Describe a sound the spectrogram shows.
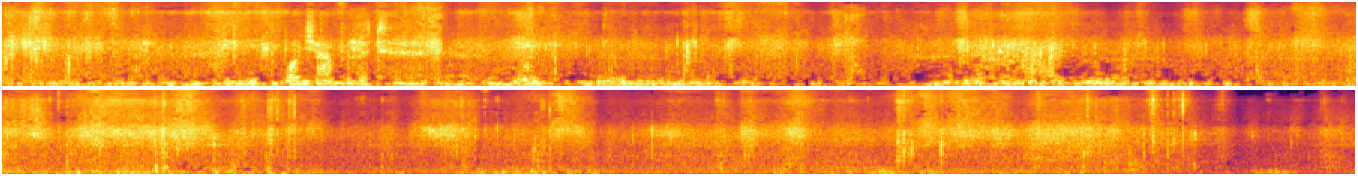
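Twigs and dry branches rustle and snap close by.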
